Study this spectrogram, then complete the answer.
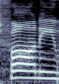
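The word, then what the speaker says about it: Fani: office they're dealing with Fannie Willis all the time Mr President the attorney again Mr President it's pronounced fonnie Willis how dare you also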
